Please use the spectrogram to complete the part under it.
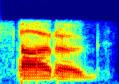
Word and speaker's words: Sarag: You know, so if you noticed when I was pronouncing, it's a little bit different than the most commonly pronounced way, which is Sarang. And in this Shabad, the title said Sarag. So sarag and sarang are same thing. It's a variation of a tippi. It's a nasalization of a consonant.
